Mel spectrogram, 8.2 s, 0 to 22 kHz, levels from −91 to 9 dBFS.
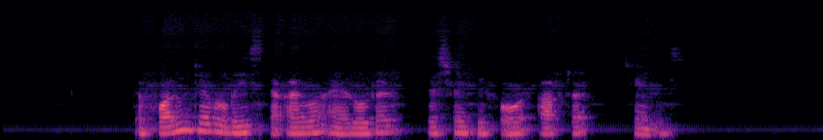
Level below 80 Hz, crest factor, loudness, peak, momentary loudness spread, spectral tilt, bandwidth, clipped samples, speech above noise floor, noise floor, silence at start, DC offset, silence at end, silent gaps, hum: -72 dBFS; 22 dB; -37 LUFS; -18 dBFS; 15 LU; -9 dB/octave; 15.5 kHz; under 0.1%; 44 dB; -80 dBFS; 1.35 s; under 0.1%; 1.5 s; none; none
